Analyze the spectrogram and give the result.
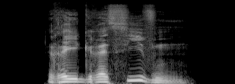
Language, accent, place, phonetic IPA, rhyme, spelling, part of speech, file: German, Germany, Berlin, [ʁeɡʁɛˈsiːvn̩], -iːvn̩, regressiven, adjective, De-regressiven.ogg
- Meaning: inflection of regressiv: 1. strong genitive masculine/neuter singular 2. weak/mixed genitive/dative all-gender singular 3. strong/weak/mixed accusative masculine singular 4. strong dative plural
